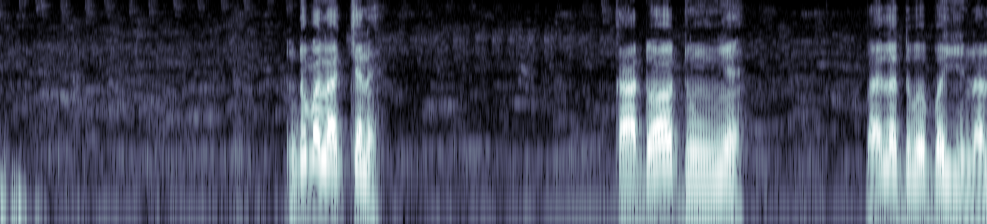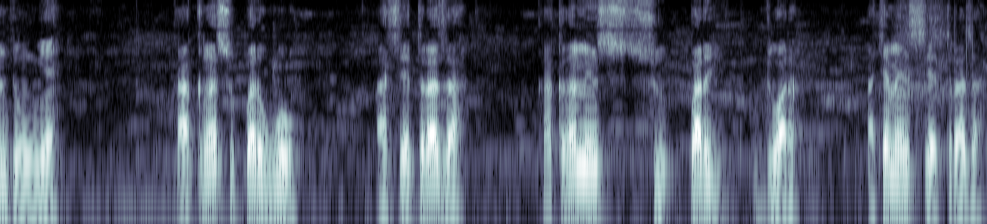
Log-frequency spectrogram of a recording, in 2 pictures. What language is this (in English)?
Southern Dagaare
